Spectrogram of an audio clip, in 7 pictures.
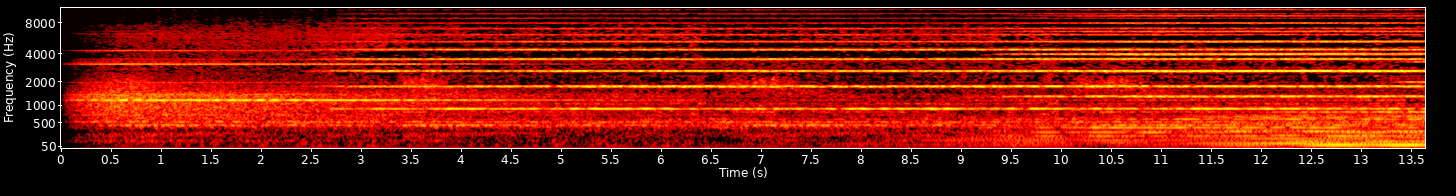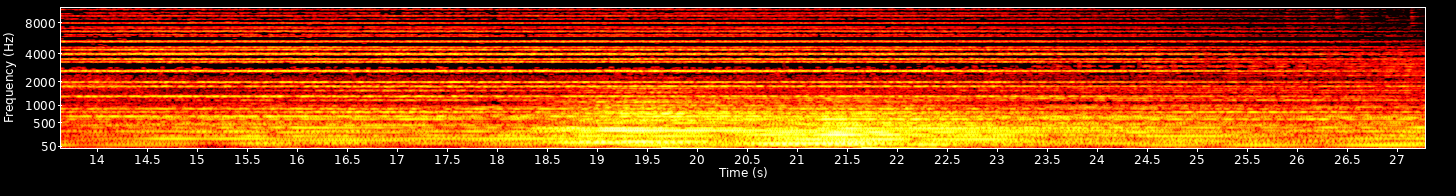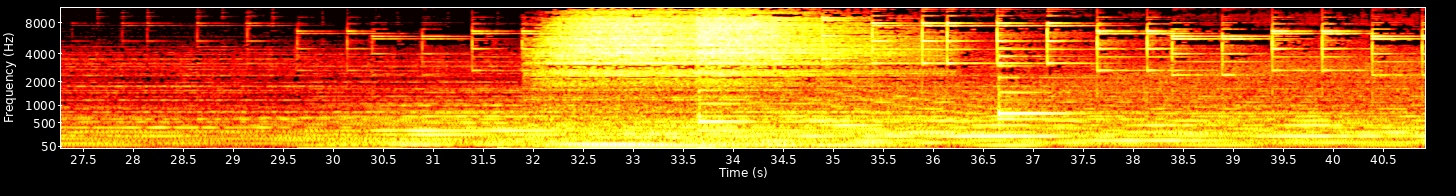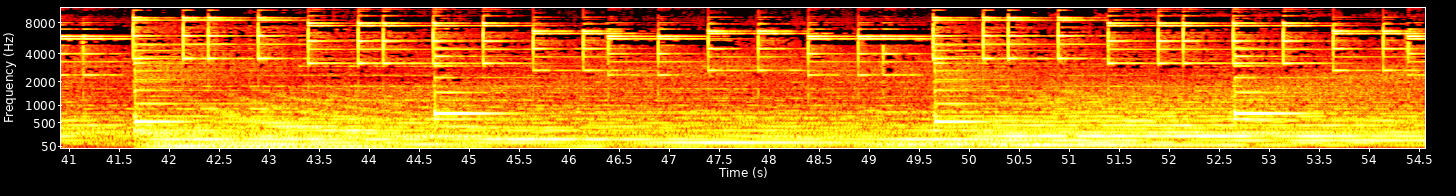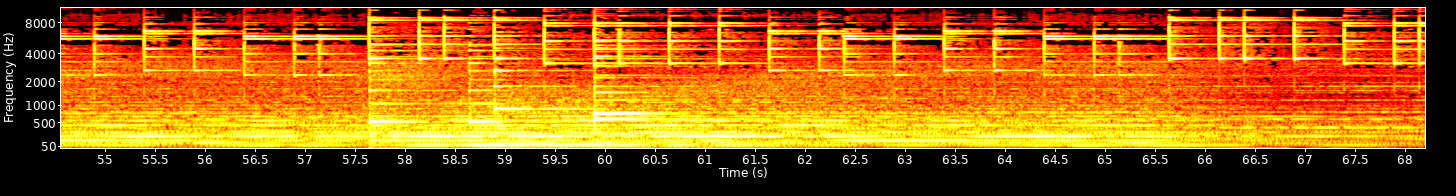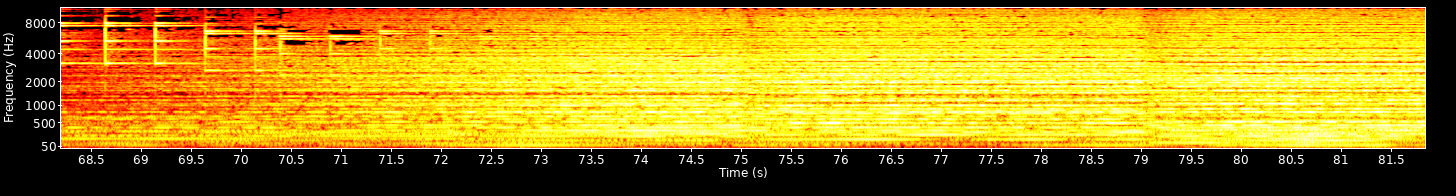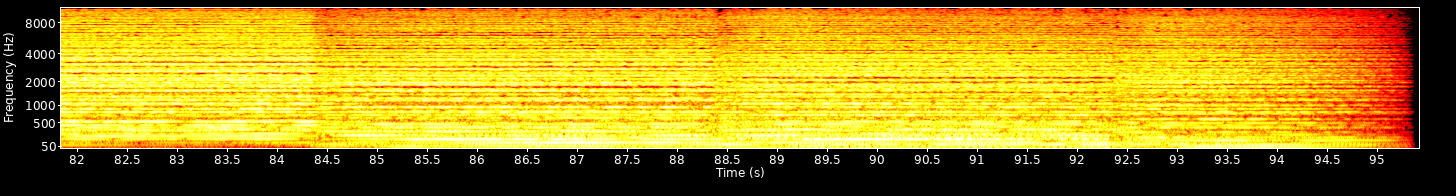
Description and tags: Ethereal and mysterious feeling song that turns more classical and beautiful.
